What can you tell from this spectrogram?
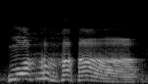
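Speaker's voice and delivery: slow, high villain cackle; evil cackle. Pretend. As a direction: draw out a gloating evil laugh. Villain laugh, drawn out.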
